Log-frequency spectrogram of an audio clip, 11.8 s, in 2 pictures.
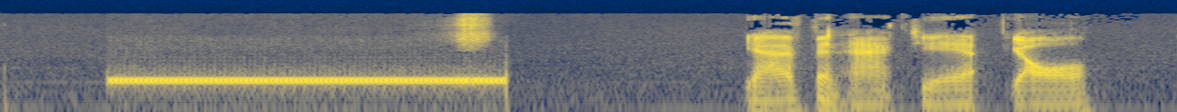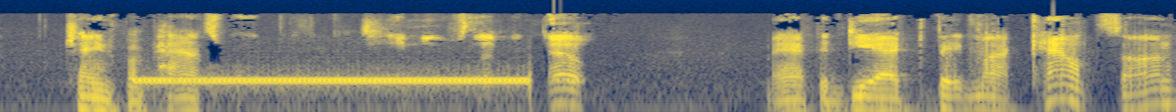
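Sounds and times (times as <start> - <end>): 
telephone dial tone: 0.6 - 2.6, 7.0 - 7.7
speech: 3.7 - 5.5, 6.2 - 7.1, 8.6 - 8.9, 9.7 - 11.7.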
